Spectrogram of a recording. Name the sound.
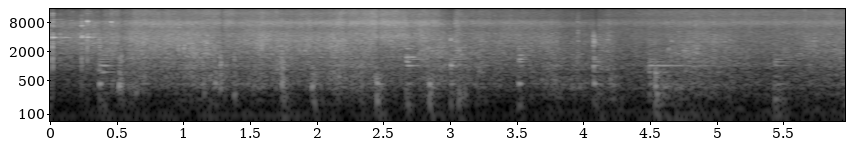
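beef frying in pan with yogurt added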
